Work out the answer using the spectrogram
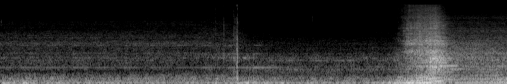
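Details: Car at 208k, otherwise stock, with cold air intake, all 4 catalytic converters unclogged and stock mufflers worn and rattling: deep rumbling exhaust swelling into a loud raspy roar on the rev; worn mufflers letting too much noise through.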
